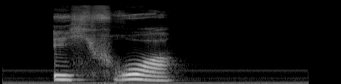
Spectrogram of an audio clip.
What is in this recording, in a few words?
"ich fror", German; verbs past tense irregular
